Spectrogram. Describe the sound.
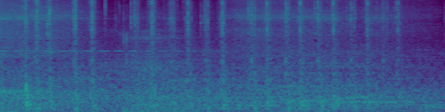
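Keys of a mechanical adding machine in a computer museum being pressed: many quick, crisp mechanical clicks in a fast, uneven rhythm, fairly faint, with no talking.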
